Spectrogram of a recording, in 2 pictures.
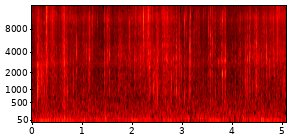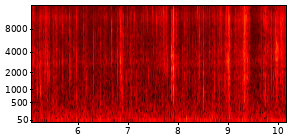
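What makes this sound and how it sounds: Fingers pull apart and squish purple bead play foam made of polystyrene beads, producing dense, bright crackling and crinkling throughout. Sharp, quick pops stand out now and then over the steady crackle, with little low-frequency content.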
